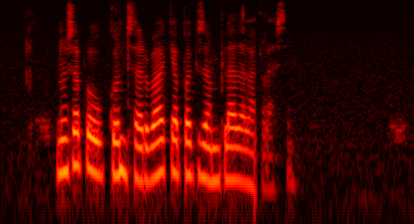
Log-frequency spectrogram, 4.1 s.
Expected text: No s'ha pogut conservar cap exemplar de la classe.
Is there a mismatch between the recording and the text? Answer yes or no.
no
